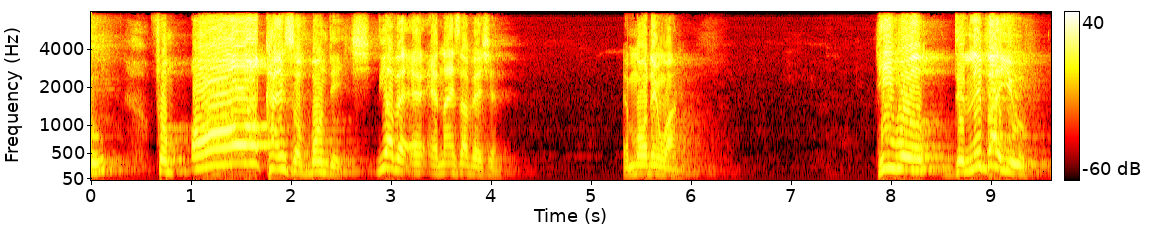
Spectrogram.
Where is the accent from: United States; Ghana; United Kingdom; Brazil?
Ghana; There's a particular African shop close to where my brother lives in Bronx. As a Ghanaian woman.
